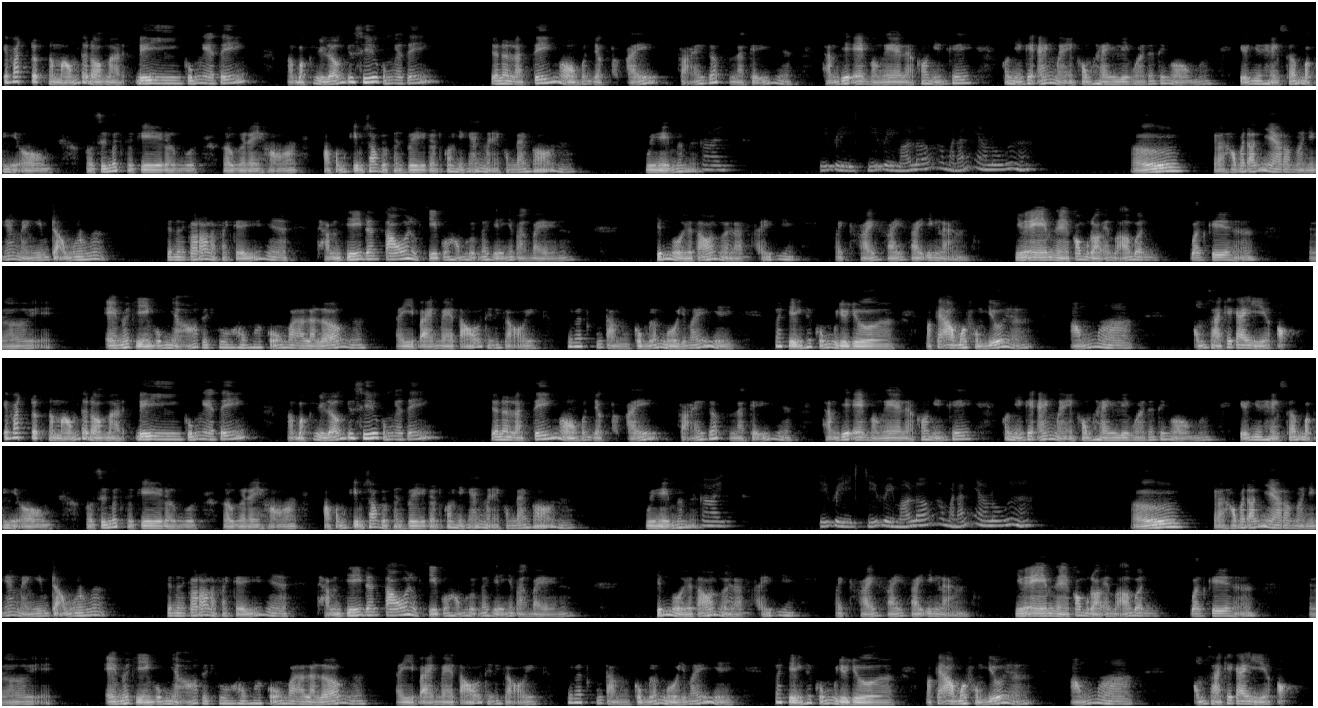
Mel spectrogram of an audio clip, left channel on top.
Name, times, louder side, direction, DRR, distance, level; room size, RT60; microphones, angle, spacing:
voice 1, 0.0-2.5 2.9-4.4 4.9-7.9 8.2-12.1 12.4-16.1 16.4-18.9 19.6-20.1 24.4-25.0 25.3-27.3 27.9-29.2 29.4-32.0 32.8-34.2 34.6-36.0 36.4-37.9 38.2-38.8 39.4-39.9 40.4-43.1 43.4-44.8 45.1-46.8 47.2-48.4 48.7-49.7 50.1-50.8 51.3-52.3, equal, ahead, 0.4 m, -23 dB
voice 2, 20.0-20.4 21.3-23.5 33.3-33.6, right 2 dB, 65° right, 1.2 m, -31 dB
9.0 x 6.6 x 5.2 m
head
